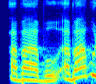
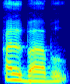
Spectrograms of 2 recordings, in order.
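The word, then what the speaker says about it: الباب: have the teacher excellent or Babu doesn't even make sense right it's difficult to pronounce it even so al-babu yes and then now it's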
